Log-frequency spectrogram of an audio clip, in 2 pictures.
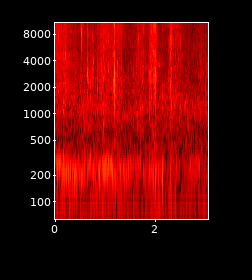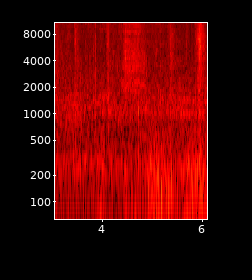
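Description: Footsteps walking uphill over dry leaf litter and twigs, with a few sharp cracks in the first couple of seconds, then quieter rustling and a few dull steps near the end.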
